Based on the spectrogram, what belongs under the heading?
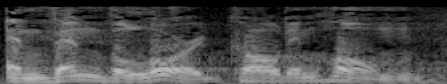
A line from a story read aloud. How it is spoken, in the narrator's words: his voice dropped about two octaves, and he said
